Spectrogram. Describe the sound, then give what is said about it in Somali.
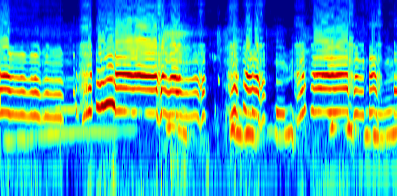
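Wailing and crying from mourning mothers and girls of Burundian families whose sons were killed in an attack at Ceelbaraf: high, wavering voiced wails with pitch bends and brief sobbing breaks, loud and almost continuous. “qaar ka mid ah shacabka Burundi oo helay qabarka waxa ka dhacay deegaanka ceelbaraf iyo sawirada meedadka wiilashooda ayaa baroor iyo oohin afka furtay.”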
